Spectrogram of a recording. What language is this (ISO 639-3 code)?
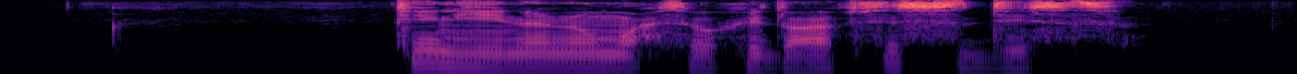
kab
